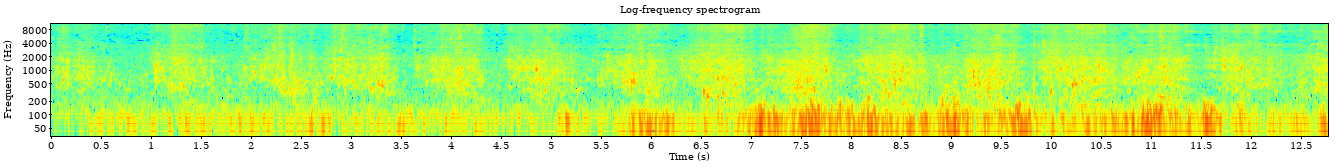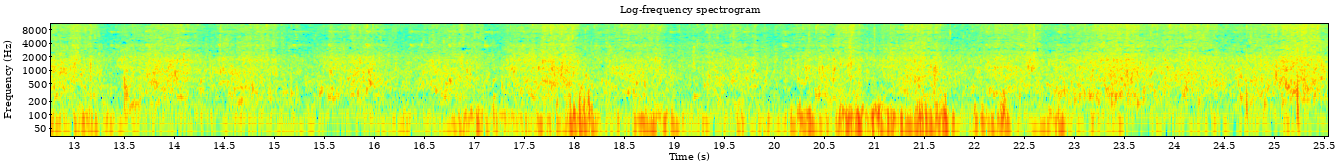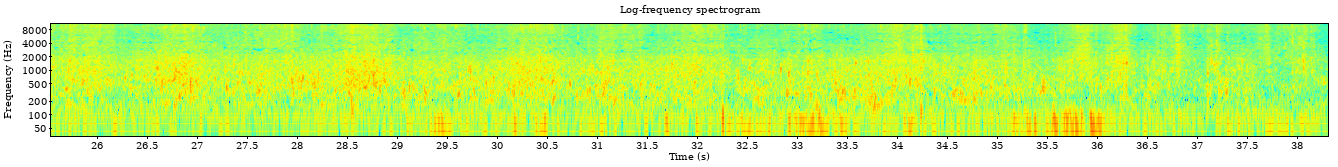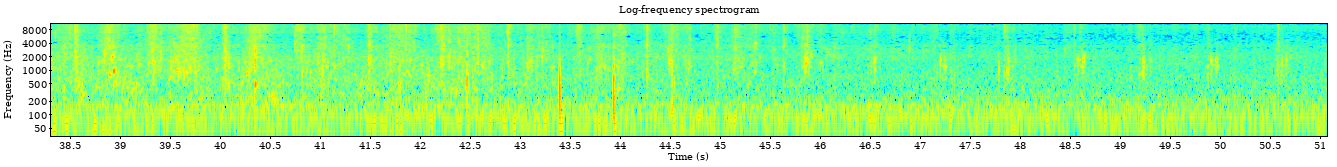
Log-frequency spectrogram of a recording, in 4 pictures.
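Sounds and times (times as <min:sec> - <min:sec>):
floodwater rushing: 0:00.0 - 0:51.0
wind rumbling on microphone: 0:00.8 - 0:38.0.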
